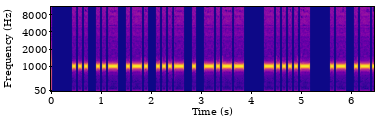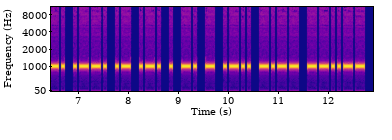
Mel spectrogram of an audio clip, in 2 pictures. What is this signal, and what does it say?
Morse code, heard as a keyed tone, about 20 wpm, 1000 Hz. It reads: SURVEY - APPARENTLY,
